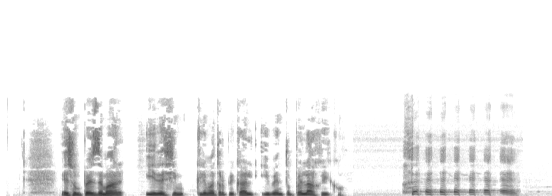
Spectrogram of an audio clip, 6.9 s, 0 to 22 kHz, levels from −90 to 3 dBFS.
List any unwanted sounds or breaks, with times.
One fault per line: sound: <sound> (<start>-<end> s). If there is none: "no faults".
sound: laugh (5.0-6.5 s)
